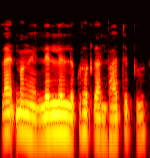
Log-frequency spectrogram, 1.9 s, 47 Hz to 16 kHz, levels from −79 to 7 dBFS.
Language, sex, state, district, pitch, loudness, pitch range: Wancho, male, Arunachal Pradesh, Longding, 115 Hz, -17 LUFS, 110-120 Hz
